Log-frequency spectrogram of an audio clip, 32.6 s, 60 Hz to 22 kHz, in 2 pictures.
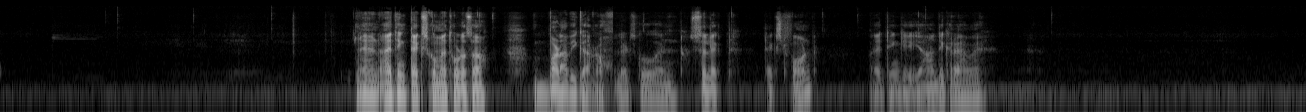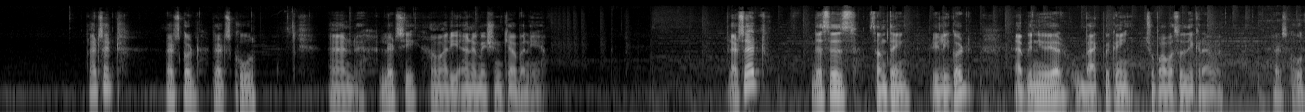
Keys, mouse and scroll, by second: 1.1-5.7 drag, 10.5-20.0 drag, 20.0 space, 21.1 click, 21.8 space, 31.8 click.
